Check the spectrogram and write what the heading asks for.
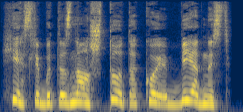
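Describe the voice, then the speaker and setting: A woman's voice: fairly high pitch, measured pace, lightly acted. A woman reading the part of a young provincial woman who answers earnestly and defensively.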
